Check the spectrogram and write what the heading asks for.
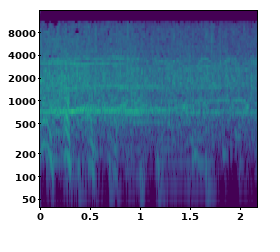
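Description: audience applause

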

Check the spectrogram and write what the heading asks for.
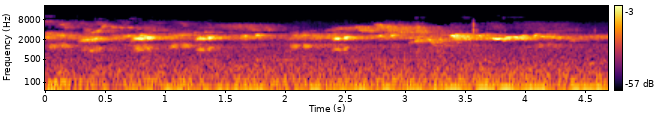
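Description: frogs croaking

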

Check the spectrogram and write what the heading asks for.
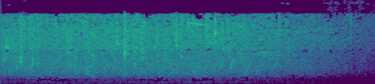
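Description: rain falling

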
